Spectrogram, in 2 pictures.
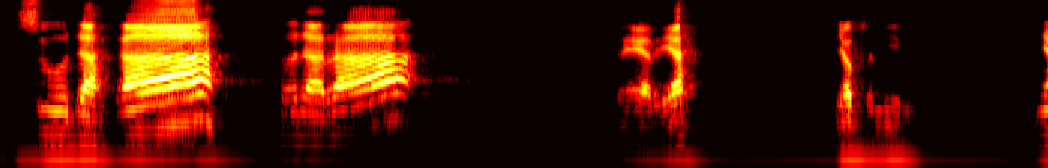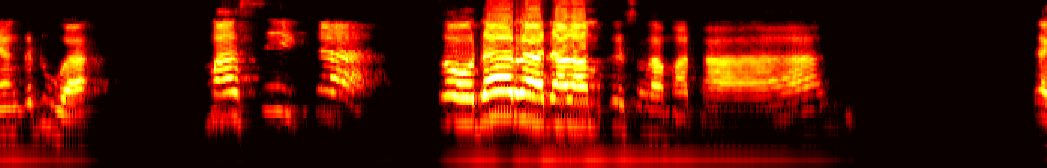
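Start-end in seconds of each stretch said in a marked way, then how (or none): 0.1-2.7 drawn out slowly, weighty; slow searching question to the congregation; slow probing question. Acted. Preacher drawing out a question. 8.3-12.6 higher, louder, very slow; slow piercing question to the church; slow weighty question. Acted. Preacher drawing out a question.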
